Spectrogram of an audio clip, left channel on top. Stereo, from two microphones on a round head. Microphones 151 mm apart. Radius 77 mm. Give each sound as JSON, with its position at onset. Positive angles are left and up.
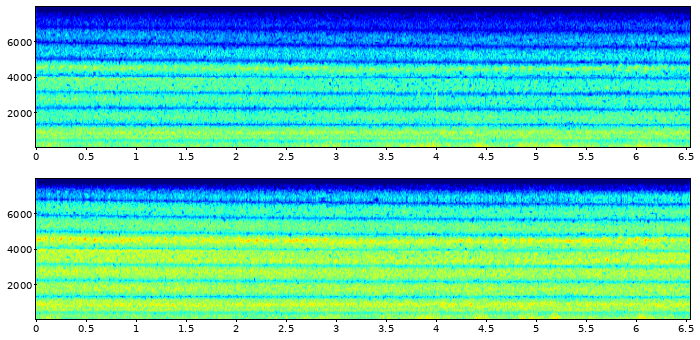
{"t": 0.0, "sound": "a drone", "side_deg": -60}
